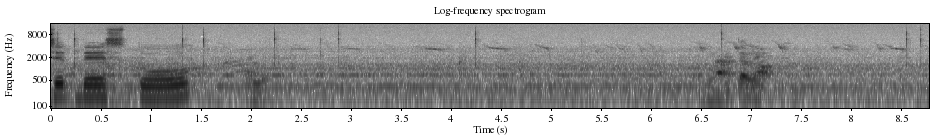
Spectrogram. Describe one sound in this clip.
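Fingers click buttons on a control panel.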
